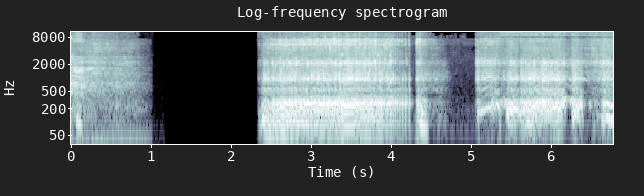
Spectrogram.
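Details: Simulated cartoon snoring for the Pink Panther: exaggerated growling snore with a rumbling inhale, a brief pause, then another snore; acted snoring.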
